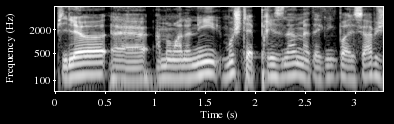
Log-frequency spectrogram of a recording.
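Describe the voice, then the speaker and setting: Recorded very cleanly over a silent background, a man at medium pitch uses an ordinary speaking voice with fairly even intonation. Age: 30s. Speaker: police officer and comedian. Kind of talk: casual interview chat. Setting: podcast studio.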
